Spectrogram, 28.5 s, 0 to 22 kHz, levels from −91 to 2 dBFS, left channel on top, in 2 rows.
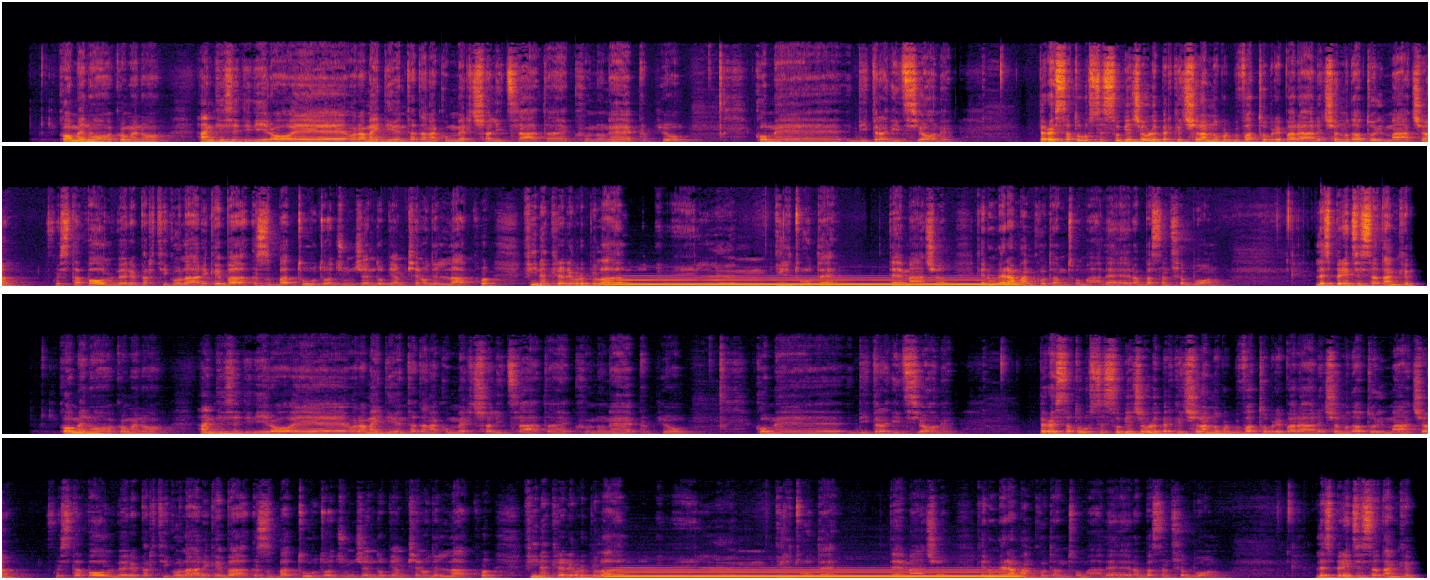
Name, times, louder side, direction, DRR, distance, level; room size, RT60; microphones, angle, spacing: voice 1, 0.6-10.1 10.4-22.9 23.1-28.4, left 5 dB, 65° left, 0.5 m, -30 dB
sound 1, 20.2-24.5, right 2 dB, ahead, 0.7 m, -24 dB
3.6 x 2.1 x 4.2 m
head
